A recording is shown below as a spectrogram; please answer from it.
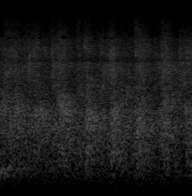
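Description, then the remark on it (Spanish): An audience breaks into sustained applause for the Lord, a dense, steady wash of many hands clapping at once, fairly loud and continuous throughout, with no voices standing out. “Dale un aplauso fuerte al Señor, ese Dios todopoderoso.”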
